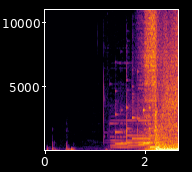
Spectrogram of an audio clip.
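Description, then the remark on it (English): A few soft taps, then a phone ringtone begins as a call is placed to a banker, a bright melodic tone that swells steadily louder and ends in a loud, dense burst of sound, with no one talking. “It's time to go ahead and phone that banker.”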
